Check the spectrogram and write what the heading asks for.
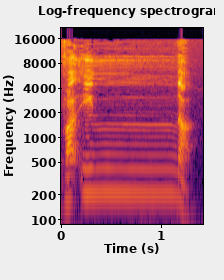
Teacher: फ इन्ना, यहां नून मुशद्दद वाला गुन्ना हो जाए, तालु के साथ आपकी जो नून का मखरज है, समझाने के लिए तालु कह रहा हूं आपको, क्योंकि तालु के साथ जुबान लग जाती है, बात को मखरज का मालूम नहीं होगा, तो नून के मखरज पर हमारी जुबान लग जाएगी, बकायदा चिपटी रहेगी वहीं पर लगे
